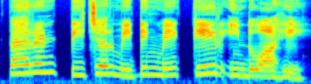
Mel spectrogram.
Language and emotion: Sindhi, neutral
